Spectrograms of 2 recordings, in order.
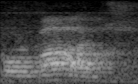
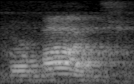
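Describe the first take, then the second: First: The first syllable is swallowed; the second is stressed. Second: The first syllable is swallowed; the second is stressed.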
